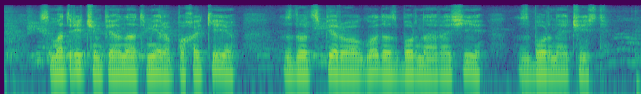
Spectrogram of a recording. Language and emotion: Russian, neutral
